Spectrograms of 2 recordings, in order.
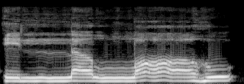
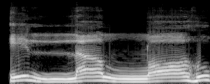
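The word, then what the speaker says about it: إِلَّا ٱللَّٰهُ: ইলাহা আশহাদু আল্লা ইলাহা ইল্লাল্লাহু ইল্লাল্লাহু বলা যাবে না ইল্লাল্লাহু পড়তে হবে আল্লাহ শব্দের আগের হারফে জবর আছে আশহাদু আল্লা ইলাহা ইল্লাল্লাহু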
